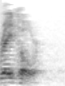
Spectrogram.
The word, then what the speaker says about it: rhetor: The word orator in the Greek is the word rhetor, R-H-E-T-O-R, rhetor, from which we get our English word rhetoric.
